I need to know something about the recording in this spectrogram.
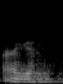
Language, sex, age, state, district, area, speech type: Odia, male, 18-30, Odisha, Khordha, rural, conversation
